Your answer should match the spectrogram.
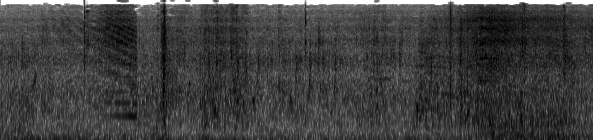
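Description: Surf and churning sea water with a few sharp cracks of gunfire, the sharpest about a second in, then a louder rush of water as a burst of spray goes up near the end.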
